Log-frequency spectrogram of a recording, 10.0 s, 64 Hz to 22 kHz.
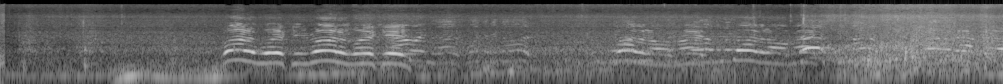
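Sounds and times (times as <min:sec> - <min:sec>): water washing: 0:00.0 - 0:10.0.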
